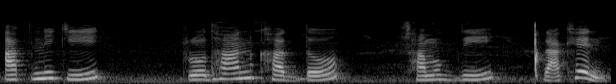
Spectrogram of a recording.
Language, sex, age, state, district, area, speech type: Bengali, female, 30-45, West Bengal, Howrah, urban, read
